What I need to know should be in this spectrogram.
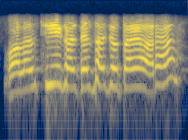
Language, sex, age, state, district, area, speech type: Kashmiri, female, 18-30, Jammu and Kashmir, Budgam, rural, conversation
